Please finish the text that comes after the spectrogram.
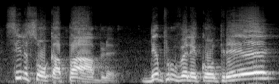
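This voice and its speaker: Guy on a tv talk show, kinda high voice but soft and warm, keeps repeating himself to make the point. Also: wildly swooping pitch. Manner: measured, insistent, repeats key phrases for emphasis. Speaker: local notable, guest.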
